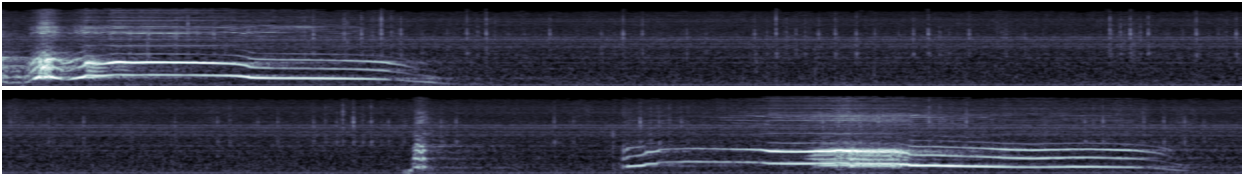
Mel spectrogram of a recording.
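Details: A friendly wolf howling back and forth with a human: two long smooth howls, each starting high, holding, then sliding down and fading, separated by about seven seconds of quiet with a single click between them.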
